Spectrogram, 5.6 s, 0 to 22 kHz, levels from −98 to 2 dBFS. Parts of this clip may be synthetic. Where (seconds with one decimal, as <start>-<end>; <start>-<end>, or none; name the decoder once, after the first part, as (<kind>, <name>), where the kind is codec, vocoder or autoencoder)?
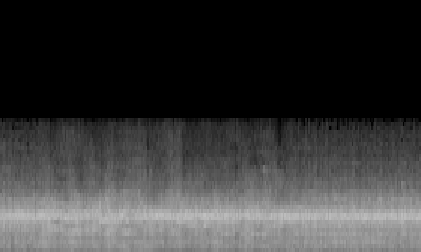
0.5-3.9 (codec, DAC)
